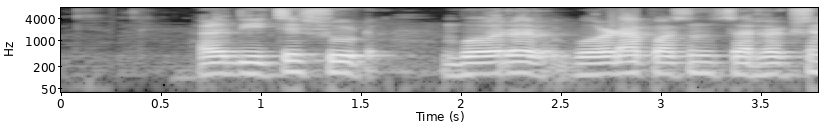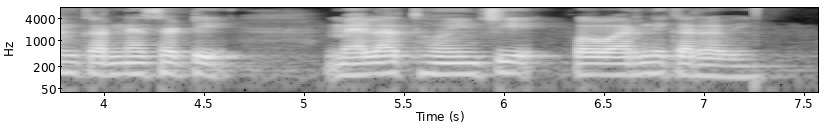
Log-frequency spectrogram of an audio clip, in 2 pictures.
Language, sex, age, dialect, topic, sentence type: Marathi, male, 18-24, Northern Konkan, agriculture, statement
